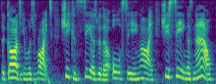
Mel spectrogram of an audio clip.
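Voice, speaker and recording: A woman's voice: mid-range voice, normal speed, sharp tone. A woman voicing a frightened but sensible young girl in a storybook, earnest and anxious.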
